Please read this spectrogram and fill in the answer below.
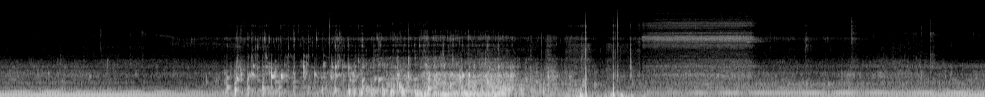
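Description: Diver breathing through a scuba regulator underwater: about two seconds in, a burst of exhaled bubbles rumbles and crackles for some three seconds, then a short hiss of the next breath in, over a steady low hum.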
